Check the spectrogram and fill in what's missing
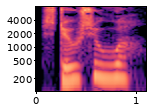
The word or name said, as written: støvsuger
